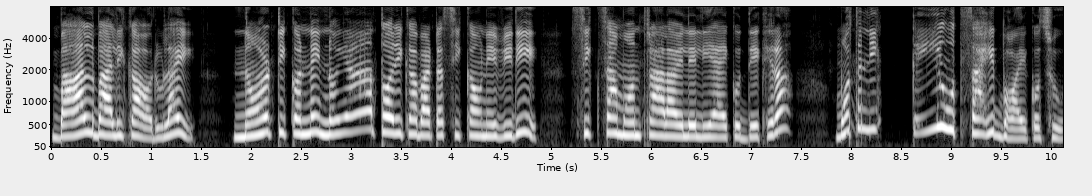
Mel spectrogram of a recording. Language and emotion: Nepali, happy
